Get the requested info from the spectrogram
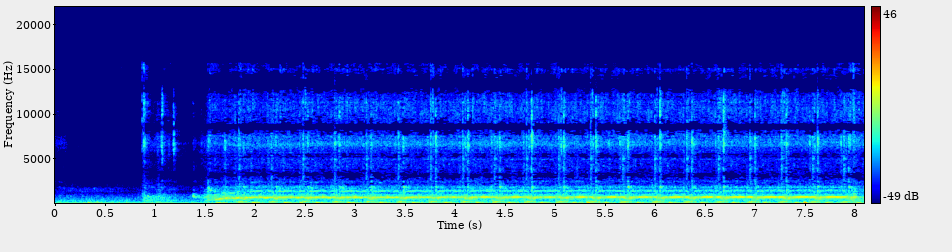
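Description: John Deere Gator's starter-generator spinning the engine over through its newly fitted drive belt. A whine rises and then holds steady over a regular low chugging, starting about a second and a half in and cutting off suddenly at the end.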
